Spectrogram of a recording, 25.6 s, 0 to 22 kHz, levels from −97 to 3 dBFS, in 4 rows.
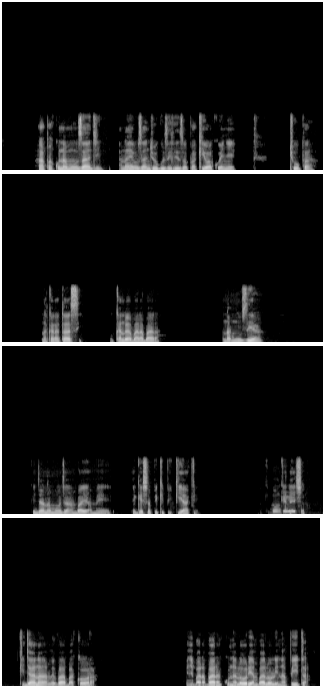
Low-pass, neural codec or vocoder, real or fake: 7.2 kHz; vocoder, 44.1 kHz, 128 mel bands every 512 samples, BigVGAN v2; fake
